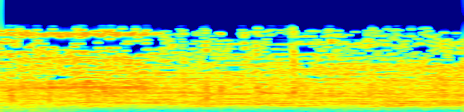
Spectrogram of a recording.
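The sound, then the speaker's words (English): Basketball arena crowd at Pruitt Hall reacting as a freshman player fouls out, a loud, steady roar of crowd noise and applause that holds at an even level from start to finish. “the entire crowd knows it as Keelan Dietrich fouls out. He is a freshman from Cincinnati, Ohio. And Pruitt Hall is letting him know that he just fouled out of this one.”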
